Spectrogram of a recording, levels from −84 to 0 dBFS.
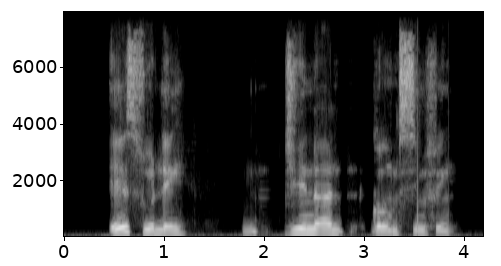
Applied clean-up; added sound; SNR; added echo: neural diffusion model UNIVERSE++.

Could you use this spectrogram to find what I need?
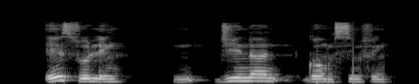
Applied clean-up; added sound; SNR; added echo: none; none; none; none.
